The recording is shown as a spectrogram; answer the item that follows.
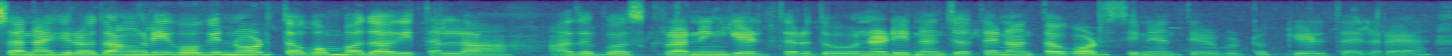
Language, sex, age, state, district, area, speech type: Kannada, female, 18-30, Karnataka, Kolar, rural, spontaneous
